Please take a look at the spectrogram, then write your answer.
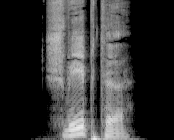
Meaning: inflection of schweben: 1. first/third-person singular preterite 2. first/third-person singular subjunctive II
- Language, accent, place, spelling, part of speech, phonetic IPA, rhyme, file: German, Germany, Berlin, schwebte, verb, [ˈʃveːptə], -eːptə, De-schwebte.ogg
